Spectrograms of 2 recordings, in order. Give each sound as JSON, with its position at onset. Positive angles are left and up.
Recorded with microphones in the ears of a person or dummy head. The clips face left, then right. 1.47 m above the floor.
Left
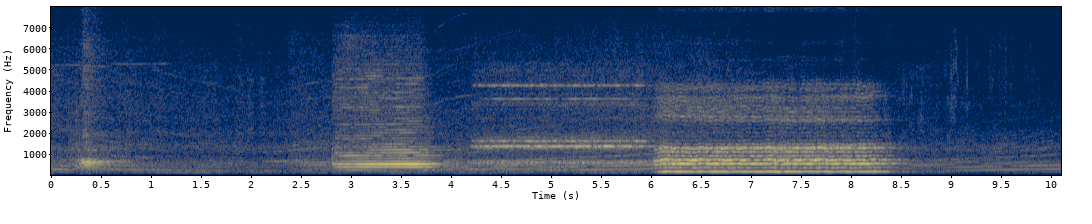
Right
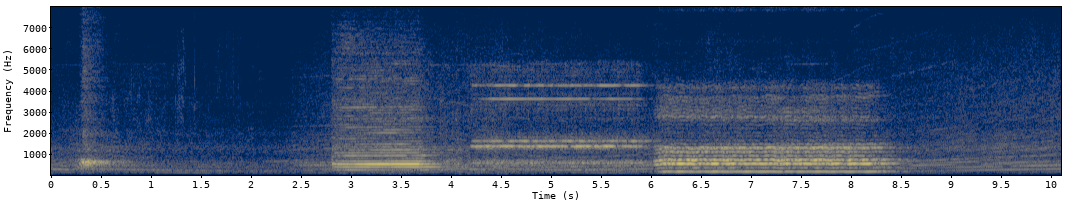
{"t": 0.3, "sound": "a whoosh", "side_deg": -5, "distance_m": 1.1}
{"t": 2.8, "sound": "a buzzer", "side_deg": -35, "distance_m": 0.6}
{"t": 4.2, "sound": "a phone ringing", "side_deg": -45, "distance_m": 1.1}
{"t": 6.0, "sound": "singing", "side_deg": 75, "distance_m": 1.3}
